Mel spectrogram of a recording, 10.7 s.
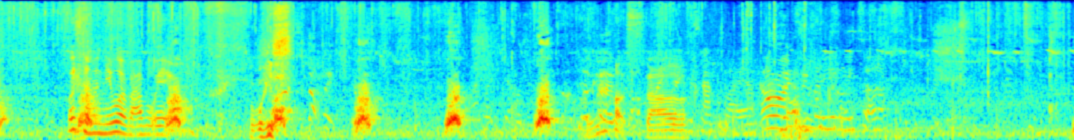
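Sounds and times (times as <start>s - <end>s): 
speech: 0.7s - 3.8s, 5.9s - 9.1s
dog barking at other dogs: 1.6s - 2.0s, 2.7s - 3.8s, 4.4s - 4.7s, 5.3s - 5.6s.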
